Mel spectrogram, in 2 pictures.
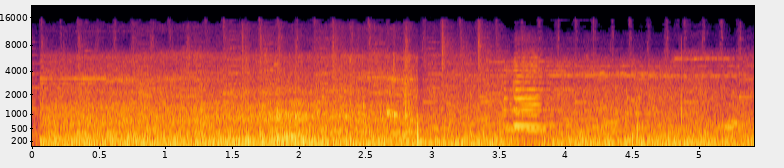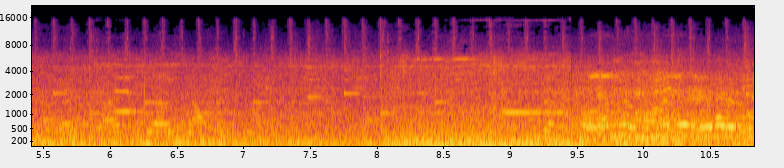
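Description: Busy street noise with a crowd of voices and traffic, and a vehicle horn sounding once, briefly, about three and a half seconds in.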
